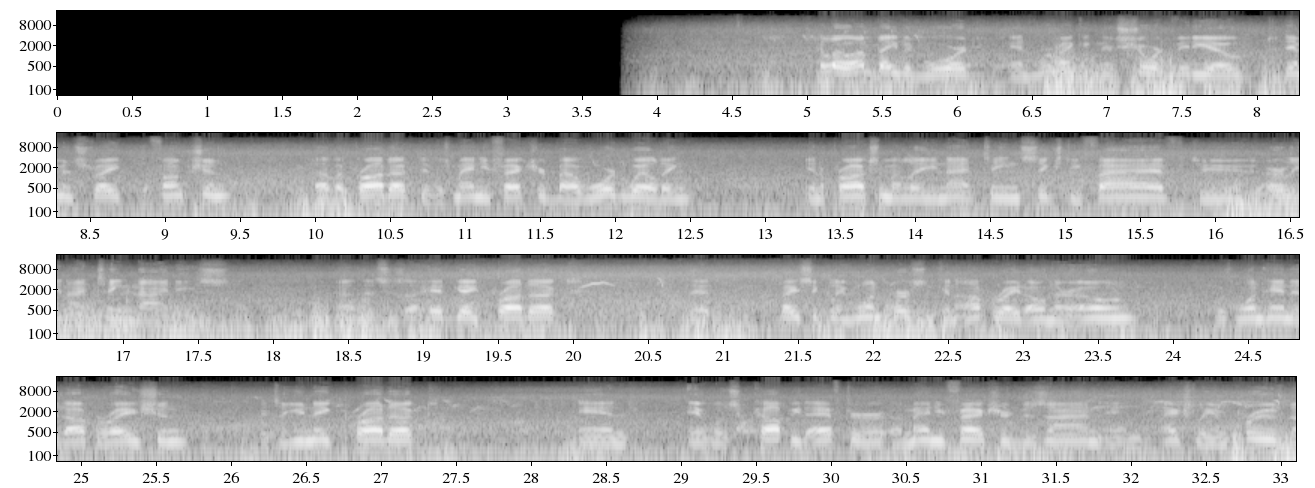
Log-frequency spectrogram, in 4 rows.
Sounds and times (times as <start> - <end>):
Wind: 3.8 - 33.1
Speech: 5.1 - 12.5, 13.3 - 17.8, 18.4 - 20.1, 20.7 - 27.4, 28.3 - 33.1.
